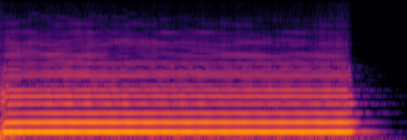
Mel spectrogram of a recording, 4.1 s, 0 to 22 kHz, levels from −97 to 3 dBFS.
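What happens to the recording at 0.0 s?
Nothing goes wrong at 0.0 s: the music starts cleanly, with no dropout, click or distortion at that moment.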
